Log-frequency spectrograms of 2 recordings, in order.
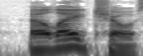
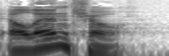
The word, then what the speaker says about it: elegcho: So even though it's spelled elegcho, you actually pronounce it elencho.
